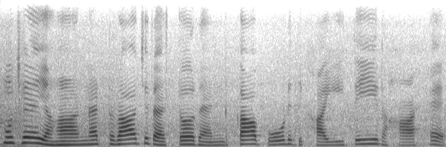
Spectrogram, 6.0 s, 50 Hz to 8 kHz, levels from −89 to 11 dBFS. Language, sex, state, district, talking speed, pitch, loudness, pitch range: Hindi, female, Madhya Pradesh, Katni, 100 wpm, 210 Hz, -17 LUFS, 185-230 Hz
